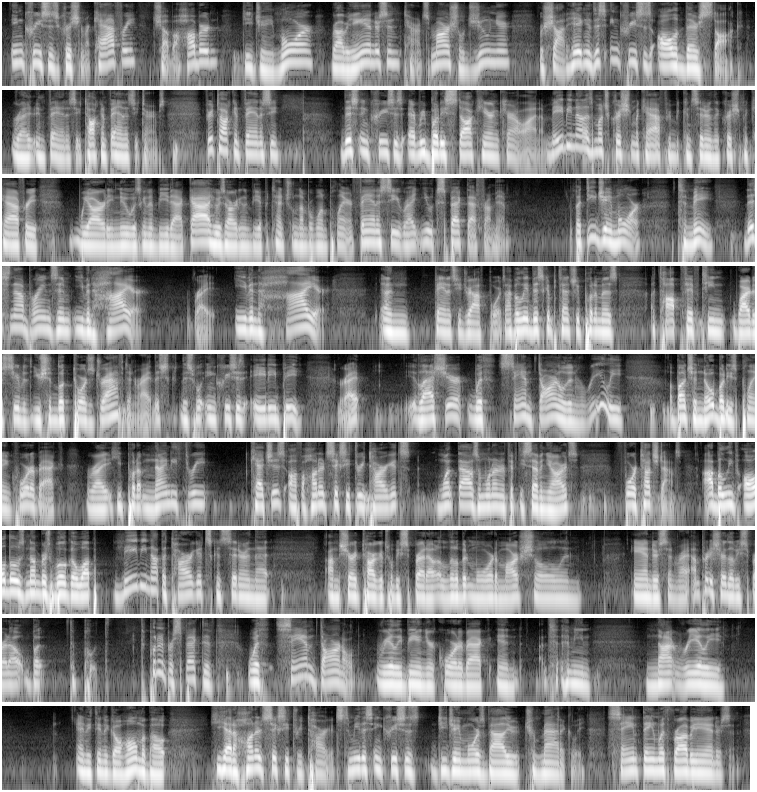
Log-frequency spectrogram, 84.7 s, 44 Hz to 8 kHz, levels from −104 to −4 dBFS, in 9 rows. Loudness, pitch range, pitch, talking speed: -18 LUFS, 125-155 Hz, 140 Hz, 160 wpm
